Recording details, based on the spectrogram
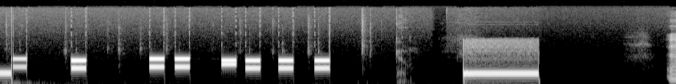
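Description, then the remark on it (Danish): A phone keypad beeps out about eight quick dual-tone presses in an uneven rhythm, followed by a single steady, buzzy ringing tone lasting about a second, then silence. “Okay, nu ringer jeg lige til mig med her.”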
